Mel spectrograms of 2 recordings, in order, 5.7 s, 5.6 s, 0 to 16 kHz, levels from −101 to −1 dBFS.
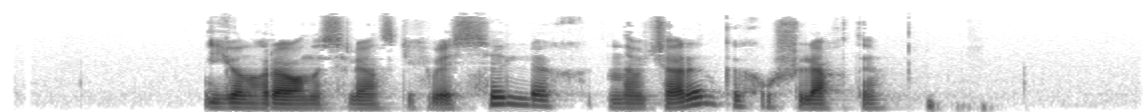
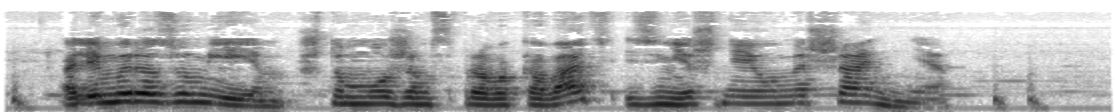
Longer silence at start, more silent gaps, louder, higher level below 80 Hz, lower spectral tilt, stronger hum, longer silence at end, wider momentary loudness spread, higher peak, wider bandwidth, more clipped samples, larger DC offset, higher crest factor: first, 1.05 s vs 0.05 s; neither; second, -26 LUFS vs -18 LUFS; second, -68 dBFS vs -54 dBFS; about the same, -5.5 dB/octave vs -6.5 dB/octave; neither; first, 1.3 s vs 0.4 s; first, 16 LU vs 13 LU; about the same, -4 dBFS vs -2 dBFS; second, 10 kHz vs 11.5 kHz; neither; neither; first, 24 dB vs 16 dB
